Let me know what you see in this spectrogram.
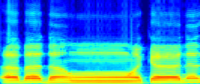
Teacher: تنوین کے بعد جب بھی یرملون میں سے کوئی حرف آتا ہے، جیسے یہاں واو ہے اور یہاں یا ہے، تو وہاں پر ادغام مع الغنہ ہوتا ہے، گنہ کے ساتھ پڑھا جاتا ہے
